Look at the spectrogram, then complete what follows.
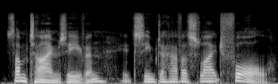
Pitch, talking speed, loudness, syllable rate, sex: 115 Hz, 195 wpm, -16 LUFS, 5.4 syllables/s, male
